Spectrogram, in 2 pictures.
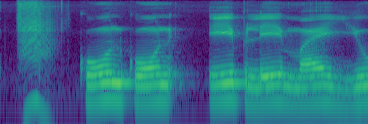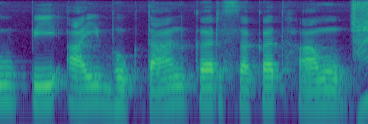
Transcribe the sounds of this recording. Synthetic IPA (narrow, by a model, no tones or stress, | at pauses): koːnkoːn | eːplemɛ̃juːpiaːibʱʊɡt̪aːnkəɾsəkət̪hãːʋũː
